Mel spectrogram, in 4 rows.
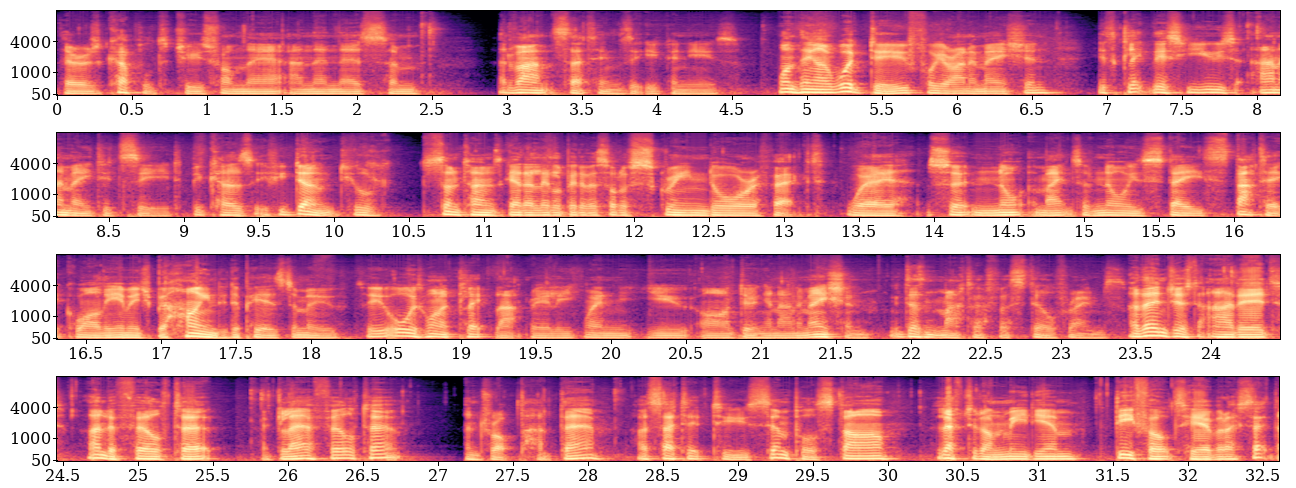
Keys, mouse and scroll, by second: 2.4 click, 7.9 click, 24.0 click, 25.7 click, 28.1 click.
